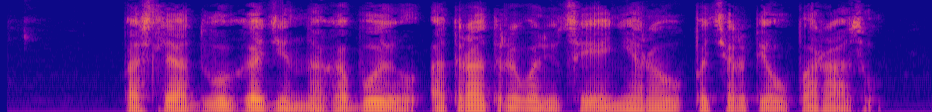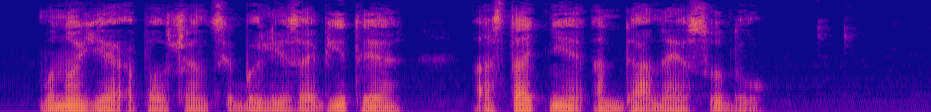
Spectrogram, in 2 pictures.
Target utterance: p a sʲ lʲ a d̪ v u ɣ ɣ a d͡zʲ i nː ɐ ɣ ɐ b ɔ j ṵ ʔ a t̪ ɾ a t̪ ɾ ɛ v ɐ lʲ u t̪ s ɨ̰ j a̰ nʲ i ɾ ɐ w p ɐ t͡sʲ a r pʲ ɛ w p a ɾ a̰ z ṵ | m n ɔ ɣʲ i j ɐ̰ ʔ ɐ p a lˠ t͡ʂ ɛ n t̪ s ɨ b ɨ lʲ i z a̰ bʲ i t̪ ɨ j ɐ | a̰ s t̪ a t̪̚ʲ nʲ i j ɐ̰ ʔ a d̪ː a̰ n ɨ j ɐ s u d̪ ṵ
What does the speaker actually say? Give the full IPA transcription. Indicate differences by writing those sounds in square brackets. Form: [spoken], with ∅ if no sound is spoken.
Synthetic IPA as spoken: p a sʲ lʲ a d̪ v u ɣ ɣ a d͡zʲ i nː ɐ ɣ ɐ b ɔ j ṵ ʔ a t̪ ɾ a t̪ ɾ ɛ v ɐ lʲ u t̪ s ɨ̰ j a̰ nʲ [ɛ] ɾ ɐ w p ɐ t͡sʲ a r pʲ ɛ w p a ɾ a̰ z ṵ | m n ɔ ɣʲ i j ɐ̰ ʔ ɐ p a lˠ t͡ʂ ɛ n t̪ s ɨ b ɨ lʲ i z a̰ bʲ i t̪ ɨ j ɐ | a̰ s t̪ a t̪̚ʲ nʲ i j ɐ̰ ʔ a d̪ː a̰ n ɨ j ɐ s u d̪ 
